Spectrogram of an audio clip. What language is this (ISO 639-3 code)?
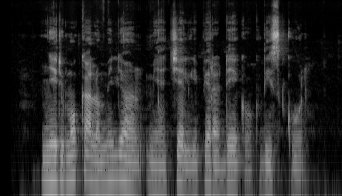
luo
